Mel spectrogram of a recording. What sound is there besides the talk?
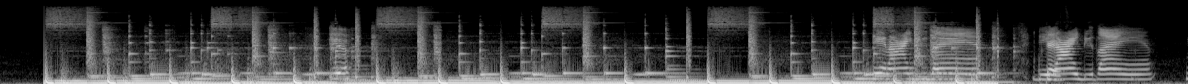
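phone ringing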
